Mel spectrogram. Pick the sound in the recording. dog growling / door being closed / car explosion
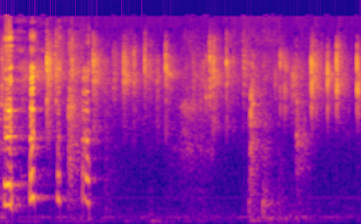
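dog growling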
